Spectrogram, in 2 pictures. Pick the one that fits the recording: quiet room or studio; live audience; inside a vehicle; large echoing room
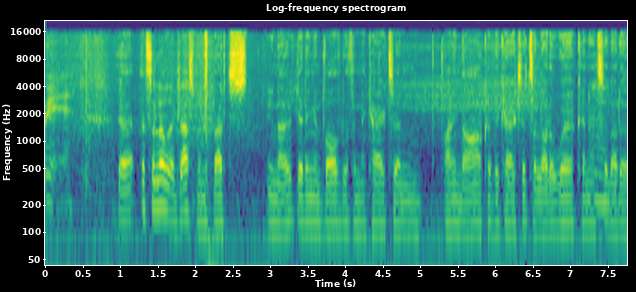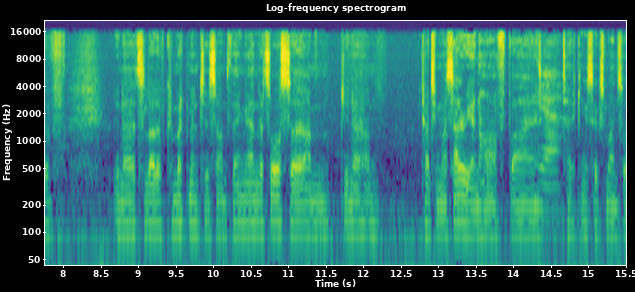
inside a vehicle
